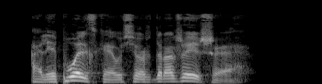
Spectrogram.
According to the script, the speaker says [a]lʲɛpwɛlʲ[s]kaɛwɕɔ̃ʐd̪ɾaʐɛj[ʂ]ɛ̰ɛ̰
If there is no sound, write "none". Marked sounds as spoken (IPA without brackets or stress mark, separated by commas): a, s, ʂ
